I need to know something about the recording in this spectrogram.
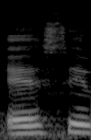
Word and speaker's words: essay: Compare the verb to essay with the accent on the second syllable means to attempt or try.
